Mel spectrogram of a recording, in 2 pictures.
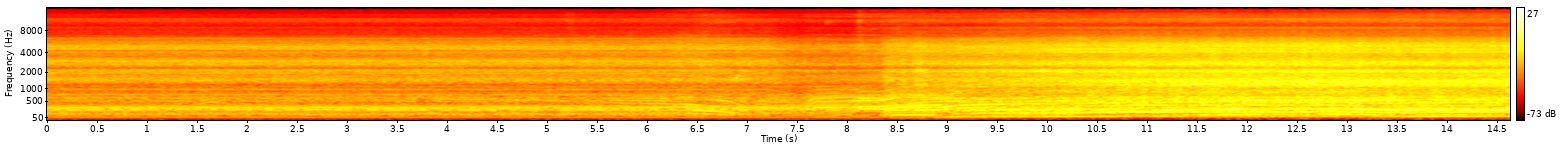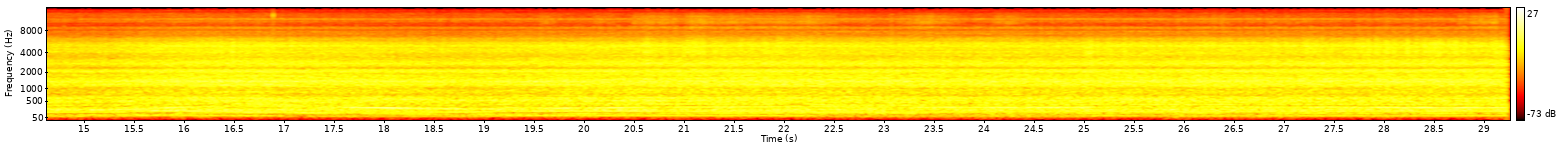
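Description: Polaris Sportsman 570 ATV's single-cylinder engine idling, then pulling away about eight seconds in and running at a steady road speed. A rushing noise of wind and tyres grows as it gains speed.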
